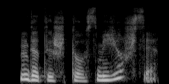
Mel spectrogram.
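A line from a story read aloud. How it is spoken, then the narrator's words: Young woman's snort. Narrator (Russian): фыркнула девушка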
